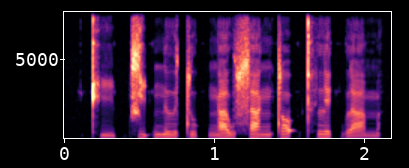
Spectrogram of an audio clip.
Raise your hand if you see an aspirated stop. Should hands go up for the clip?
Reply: yes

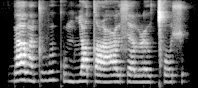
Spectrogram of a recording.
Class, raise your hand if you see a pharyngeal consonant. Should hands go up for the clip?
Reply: yes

